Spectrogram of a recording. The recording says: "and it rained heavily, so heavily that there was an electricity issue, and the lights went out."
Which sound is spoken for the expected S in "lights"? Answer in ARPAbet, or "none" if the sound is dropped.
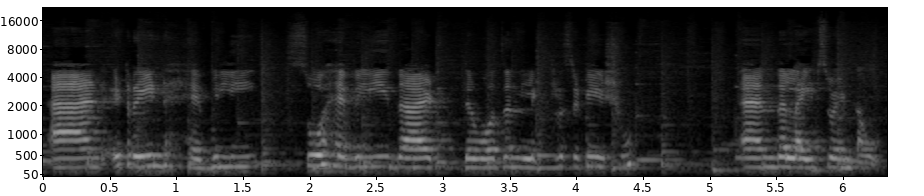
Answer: S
